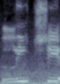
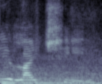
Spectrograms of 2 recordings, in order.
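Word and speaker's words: lychee: So yeah, I know some people call it lii. I'm like no ma'am. No sir, no ma'am. It's lichi.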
